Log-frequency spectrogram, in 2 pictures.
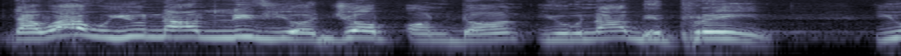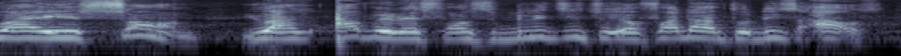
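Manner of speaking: ordinary talk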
